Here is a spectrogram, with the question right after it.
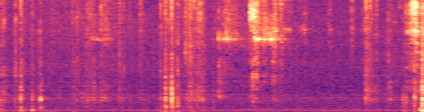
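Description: A hollow, medium-small cardboard chocolate product box, printed dark brown and red, is held in one hand and tapped with the fingertips and nails of the other. Quiet, dry, papery taps come in short clusters over a faint low hum, with a brief louder tap near the end.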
